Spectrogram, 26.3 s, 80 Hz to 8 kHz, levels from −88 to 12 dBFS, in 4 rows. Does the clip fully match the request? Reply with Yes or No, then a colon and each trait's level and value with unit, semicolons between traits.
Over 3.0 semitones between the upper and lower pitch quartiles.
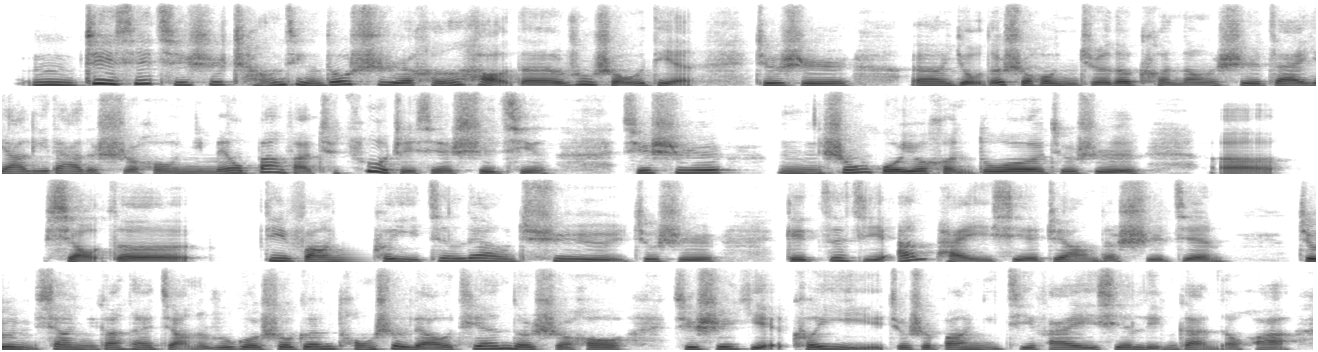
Yes: average, 4.2 semitones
